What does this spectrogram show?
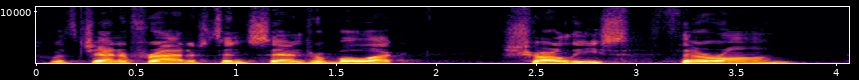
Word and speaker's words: Charlize Theron: I went to a party one time at Chelsea's house with Jennifer Aniston, Sandra Bullock, Charlize Theron.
